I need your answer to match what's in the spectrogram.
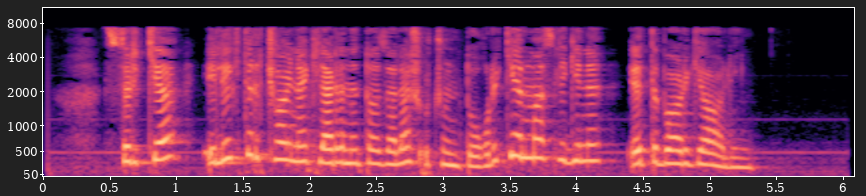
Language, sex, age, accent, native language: Uzbek, female, under 19, Farg'ona, Uzbek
